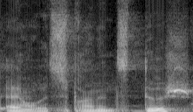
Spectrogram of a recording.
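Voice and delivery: low, soft, casual proposition; lightly voiced suitor. Man proposing a shower to his date, lightly voiced suitor.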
